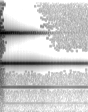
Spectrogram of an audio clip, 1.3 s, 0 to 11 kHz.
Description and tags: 23rd chime on a mark tree with 23 chimes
